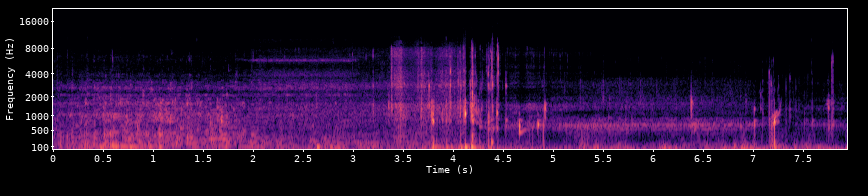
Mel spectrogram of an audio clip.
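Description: Seawater sloshing and gurgling against an action camera at the waterline, half under the surface, with a cluster of sharp splashes and knocks about three and a half to four and a half seconds in.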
